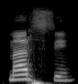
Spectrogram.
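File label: "marssi", nominative, Archi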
